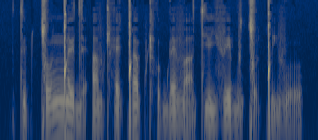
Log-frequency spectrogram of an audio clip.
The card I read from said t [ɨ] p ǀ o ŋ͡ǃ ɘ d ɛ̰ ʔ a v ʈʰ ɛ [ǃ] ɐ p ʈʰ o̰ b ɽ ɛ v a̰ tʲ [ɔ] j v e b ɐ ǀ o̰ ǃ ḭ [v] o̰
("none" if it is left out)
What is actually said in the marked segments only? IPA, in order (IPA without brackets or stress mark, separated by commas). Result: ɨ, ǃ, ɔ, v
